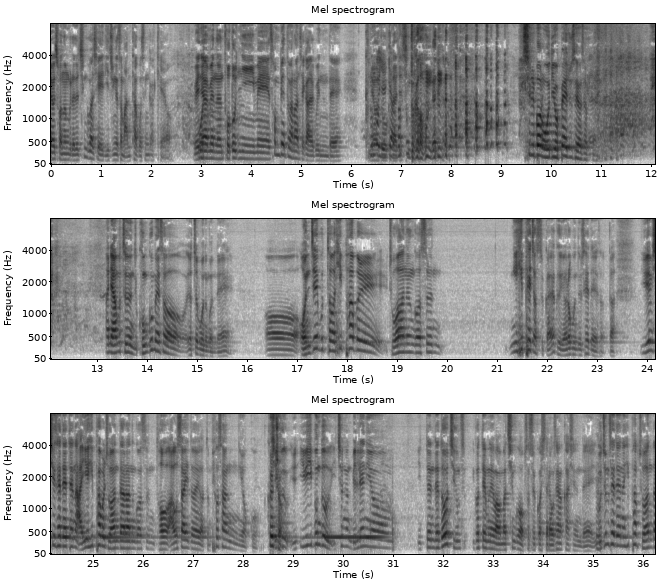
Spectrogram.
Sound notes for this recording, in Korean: 200회 특집 공개방송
